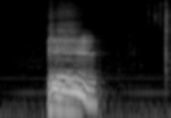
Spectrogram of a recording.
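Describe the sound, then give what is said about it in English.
A single short, rough throat clear with a voiced, grunting edge, loud and alone, followed by quiet. “There we go again, and let's see. No more throat clears.”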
